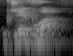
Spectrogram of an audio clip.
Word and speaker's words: je vois: Recuerden de pronunciar la V, la V, no la B. Porque si ya pronunciamos, si la pronunciamos con la B, je bois quiere decir yo bebo. Entonces debemos hacer la diferencia. Siempre la V, esta V y la B.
